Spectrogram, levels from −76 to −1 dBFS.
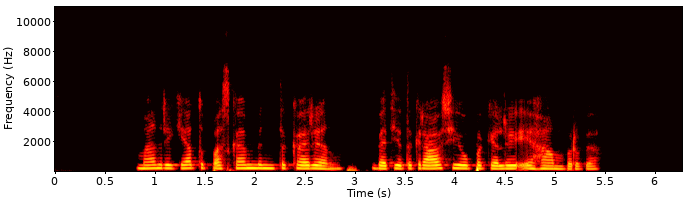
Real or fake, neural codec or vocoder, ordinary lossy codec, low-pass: real; none; Opus, 32 kbps; 7.2 kHz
